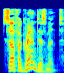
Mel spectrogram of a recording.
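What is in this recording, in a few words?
"self-aggrandizement", British English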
